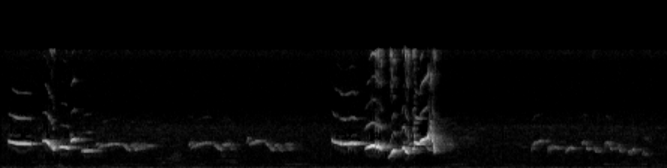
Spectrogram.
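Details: Oriental magpie-robin delivers several separate phrases of clear, gliding whistles, the middle one loud and jumbled with quick swoops, the others softer and drawn out. It is played to stimulate captive birds into song.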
